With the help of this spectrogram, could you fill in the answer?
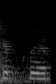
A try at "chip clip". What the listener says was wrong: Sounds like you're saying chick clip. A chick.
